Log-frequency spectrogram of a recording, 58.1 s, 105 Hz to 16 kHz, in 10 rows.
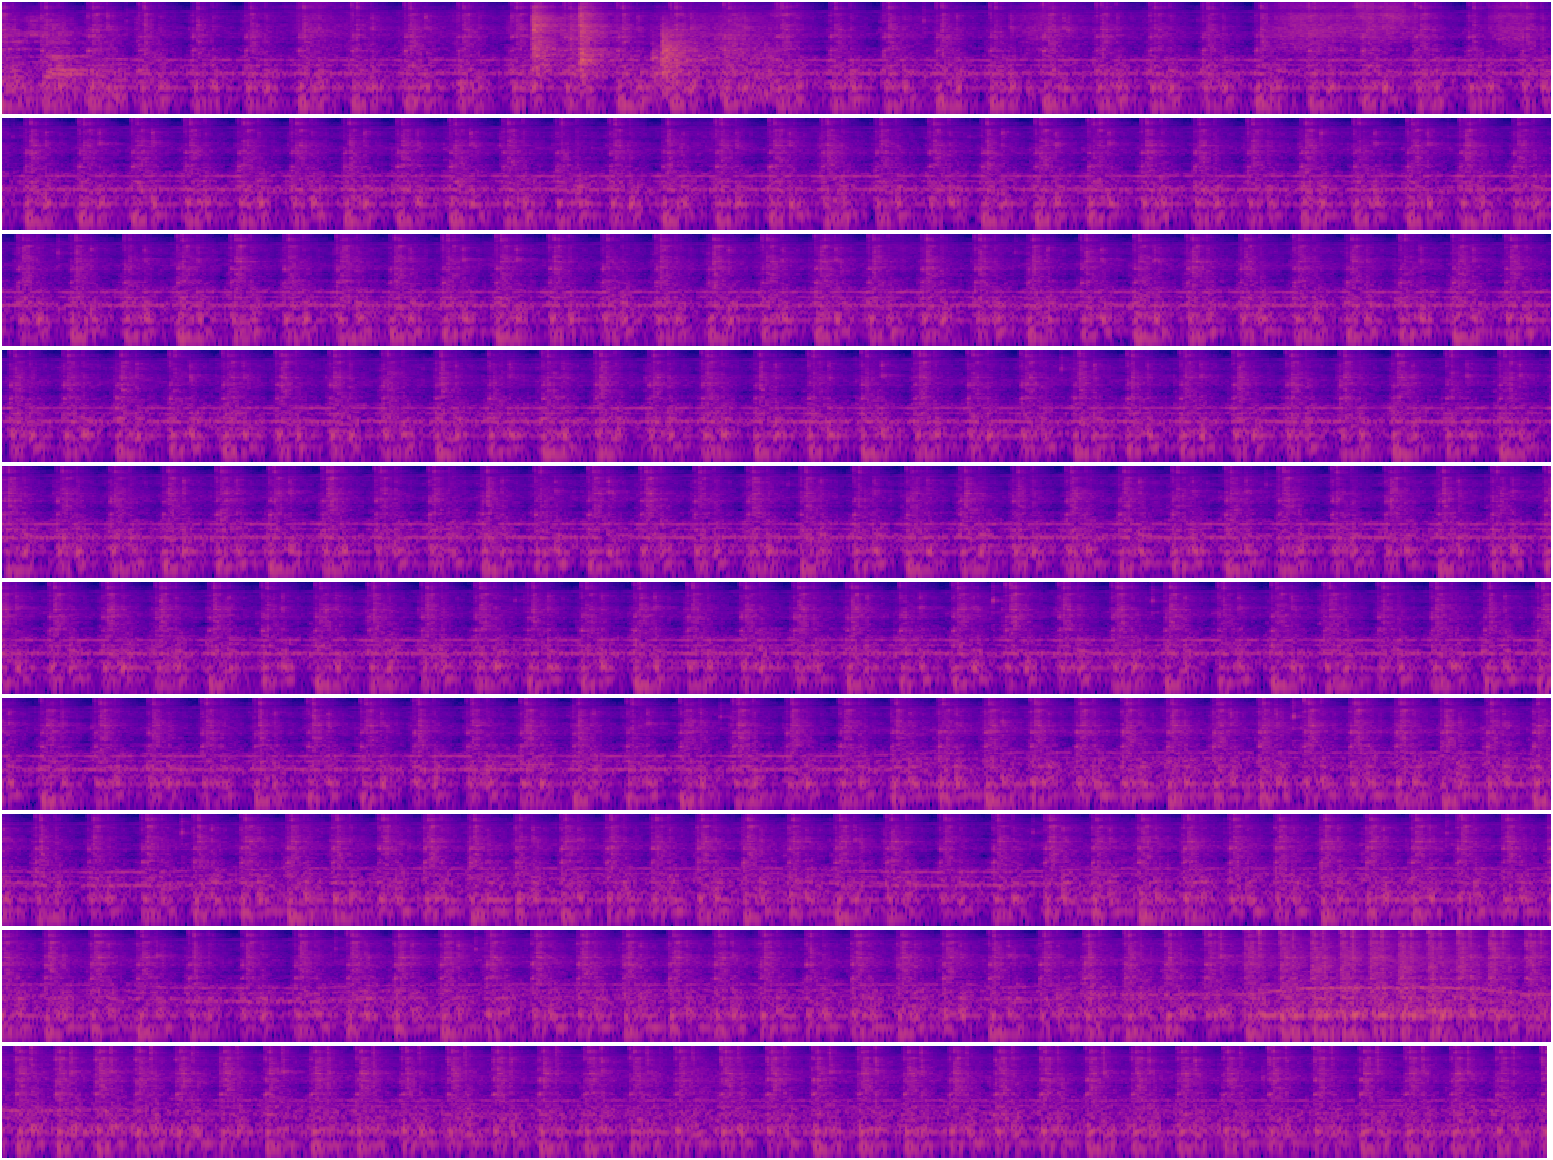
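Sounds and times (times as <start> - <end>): embroidery machine stitching: 0.0 - 58.0
machine whine rising and falling: 50.4 - 52.8.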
